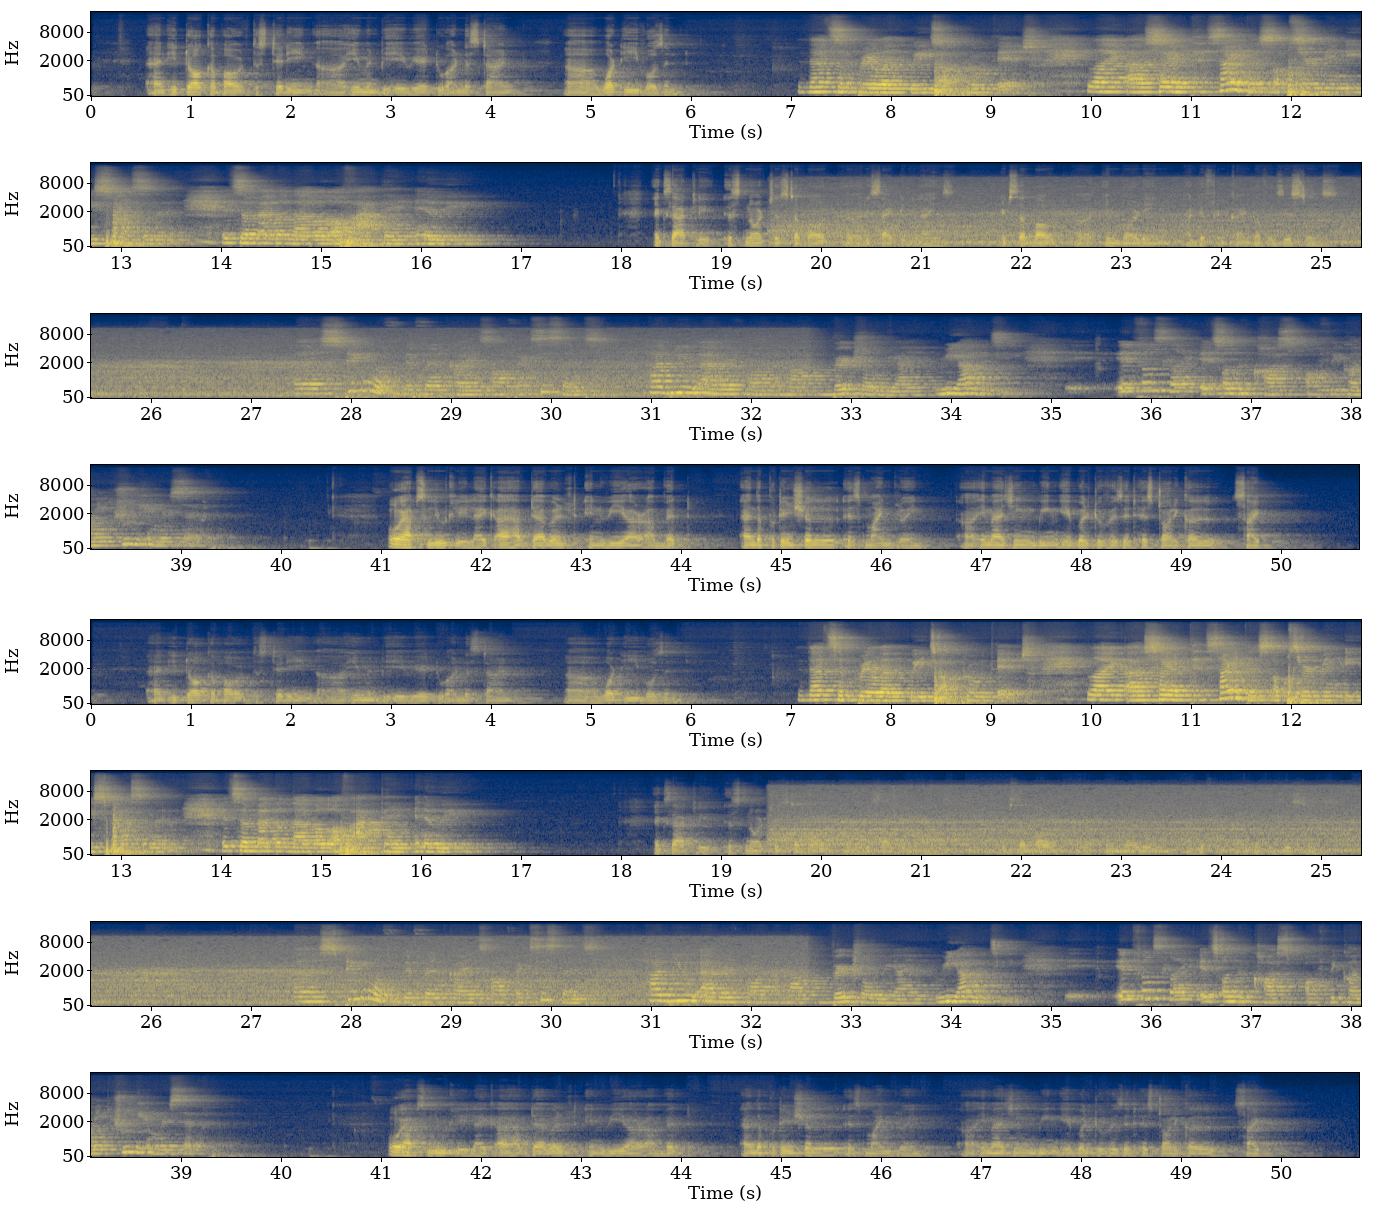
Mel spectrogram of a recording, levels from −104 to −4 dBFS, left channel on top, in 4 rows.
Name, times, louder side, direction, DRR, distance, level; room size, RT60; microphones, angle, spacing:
voice 1, 0.5-4.2 4.7-5.9 18.1-21.3 21.8-25.2 41.1-44.0 44.6-46.4 46.8-49.8, left 3 dB, 50° left, 11 dB, 0.5 m, -25 dB
voice 2, 7.1-16.5 27.0-27.1 27.4-35.3 35.6-39.1, right 1 dB, 85° right, -2 dB, 1.6 m, -20 dB
sound 1, 19.5-32.6, right 2 dB, 70° right, 1.2 m, -30 dB
12.0 x 5.9 x 7.9 m, 1.1 s
head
